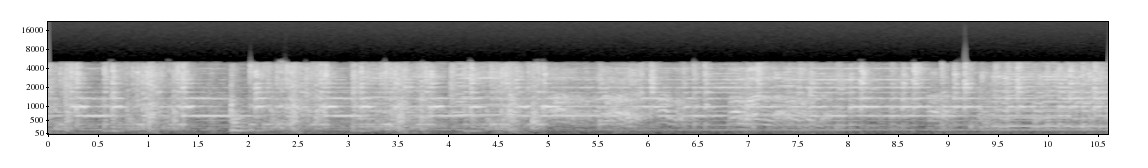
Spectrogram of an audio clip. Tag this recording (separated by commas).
Music, Tabla, Speech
